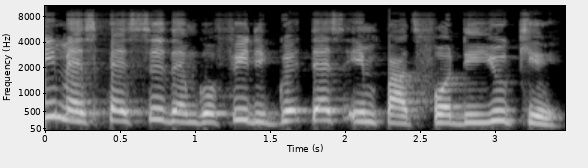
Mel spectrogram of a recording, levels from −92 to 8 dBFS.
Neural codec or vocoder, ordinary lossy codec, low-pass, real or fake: none; none; 9.9 kHz; real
